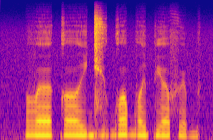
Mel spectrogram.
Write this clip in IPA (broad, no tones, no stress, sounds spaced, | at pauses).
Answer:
β əː k ɤː i̯ d͡ʑ y ɡʷ ɤ b ɤ i̯ pʲ əː f ʏ b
